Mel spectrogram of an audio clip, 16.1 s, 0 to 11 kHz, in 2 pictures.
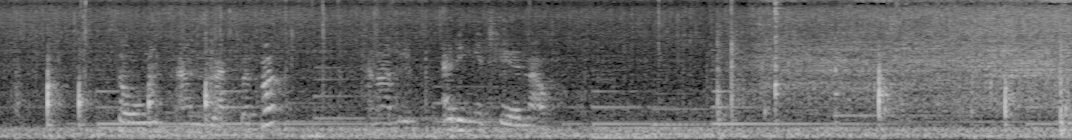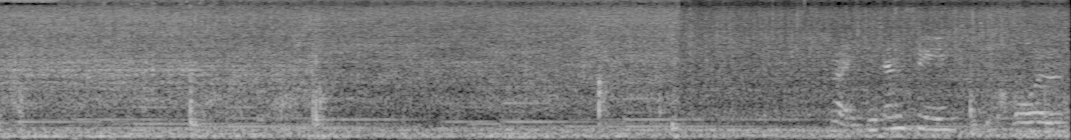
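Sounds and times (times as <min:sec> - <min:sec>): chicken sizzling in a pan: 0:00.0 - 0:16.0
spoon knocking against pan: 0:00.2 - 0:01.8, 0:05.4 - 0:08.4, 0:12.5 - 0:12.8.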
